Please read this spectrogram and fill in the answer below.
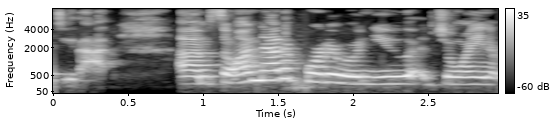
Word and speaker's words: Net-a-Porter: you guys today is Net-a-Porter. You can also pronounce it Net-a-Porter. I believe it's French, and that's the original technical way to say it, but it can be interchangeable, and I like Net-a-Porter.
